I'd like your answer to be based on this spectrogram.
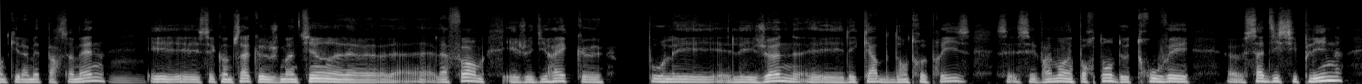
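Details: Adult male speaker; Normal speech.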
